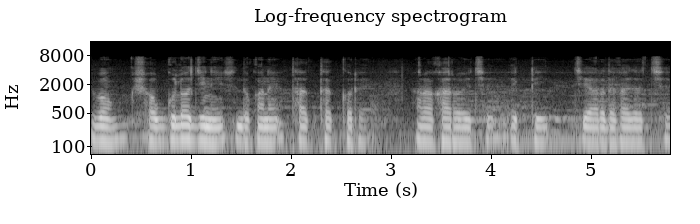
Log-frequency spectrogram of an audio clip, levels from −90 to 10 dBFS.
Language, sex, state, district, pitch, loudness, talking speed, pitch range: Bengali, male, West Bengal, Cooch Behar, 130 Hz, -15 LUFS, 135 wpm, 125-135 Hz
